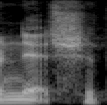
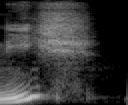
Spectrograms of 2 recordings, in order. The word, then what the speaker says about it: niche: That's our niche, like demonstrating our community, showing people the various members, getting people to know them. – The fuck is niche? You mean niche? – Yeah, did I say it wrong?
